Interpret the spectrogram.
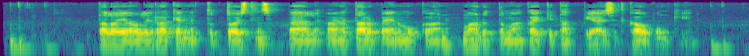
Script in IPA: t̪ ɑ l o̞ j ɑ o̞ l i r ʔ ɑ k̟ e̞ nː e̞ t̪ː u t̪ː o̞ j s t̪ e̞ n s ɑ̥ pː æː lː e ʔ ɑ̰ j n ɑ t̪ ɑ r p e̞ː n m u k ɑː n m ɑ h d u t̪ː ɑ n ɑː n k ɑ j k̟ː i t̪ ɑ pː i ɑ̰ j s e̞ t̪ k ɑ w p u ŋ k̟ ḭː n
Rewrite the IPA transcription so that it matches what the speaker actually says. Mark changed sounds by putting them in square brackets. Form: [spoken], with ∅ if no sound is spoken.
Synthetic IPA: t̪ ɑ l o̞ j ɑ o̞ l i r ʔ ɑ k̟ e̞ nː e̞ t̪ː u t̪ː o̞ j s t̪ e̞ n s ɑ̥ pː æː lː e ʔ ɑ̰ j n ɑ t̪ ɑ r p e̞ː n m u k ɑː n m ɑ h d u t̪ː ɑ [m] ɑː [ŋ] k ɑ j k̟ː i t̪ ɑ pː i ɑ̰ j s e̞ t̪ k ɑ w p u ŋ k̟ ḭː n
